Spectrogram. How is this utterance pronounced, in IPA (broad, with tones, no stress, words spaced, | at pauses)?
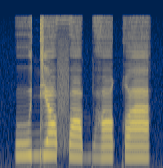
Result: u˨˦dʲɑ˦fɑ˧bʱɑ˧ qʷa˧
